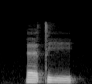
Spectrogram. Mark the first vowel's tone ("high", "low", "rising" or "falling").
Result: low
